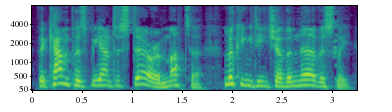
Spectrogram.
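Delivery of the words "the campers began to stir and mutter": ordinary delivery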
